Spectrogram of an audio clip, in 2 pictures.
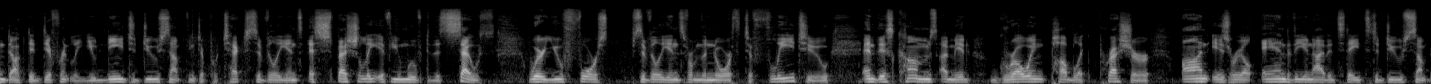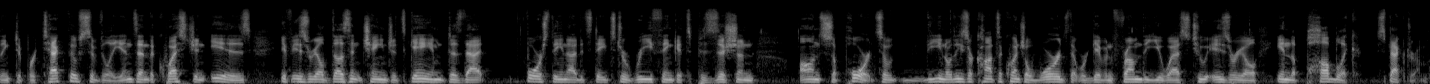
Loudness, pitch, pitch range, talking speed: -28 LUFS, 115 Hz, 105-125 Hz, 185 wpm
